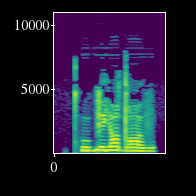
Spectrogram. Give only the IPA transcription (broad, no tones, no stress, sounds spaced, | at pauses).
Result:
kʰ u ɡ e j ø dˤ oː v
